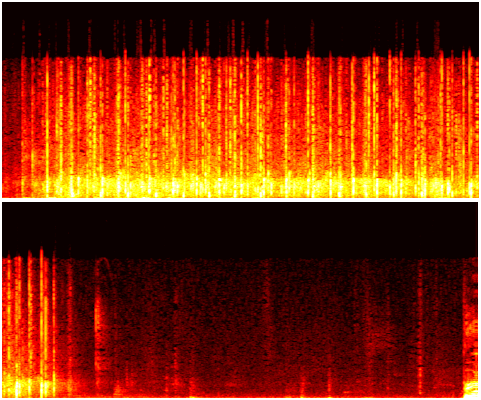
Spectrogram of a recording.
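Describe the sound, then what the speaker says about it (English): A room of people at a city council meeting applauds in a dense, steady round of clapping for several seconds, then it stops abruptly, leaving a few scattered claps and quiet murmuring. "We'll get some claps, though."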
